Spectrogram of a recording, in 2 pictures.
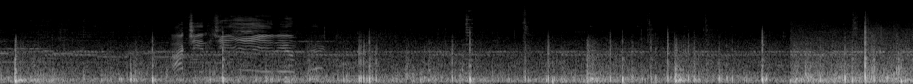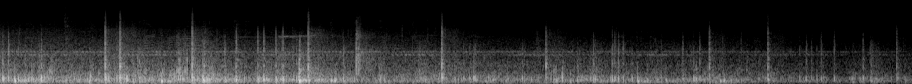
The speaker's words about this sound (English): I can hear the fireworks. Even in December. I can hear the fireworks.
